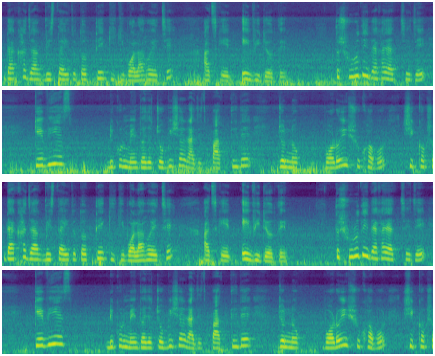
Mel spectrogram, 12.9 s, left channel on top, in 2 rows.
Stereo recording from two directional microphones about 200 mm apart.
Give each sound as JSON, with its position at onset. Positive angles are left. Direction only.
{"t": 0.0, "sound": "a woman's voice", "side_deg": -20}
